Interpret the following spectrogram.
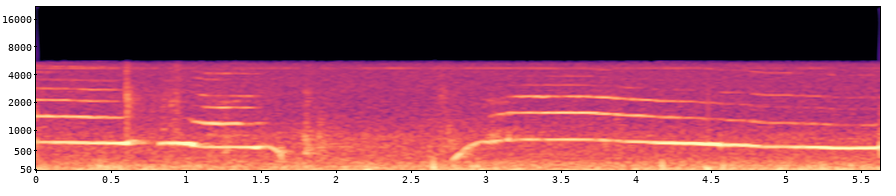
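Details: Male cat in heat moaning for a fixed female: a steady wailing tone that drops off, a brief pause with clicks, then a long swooping howl that rises and slowly sinks.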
